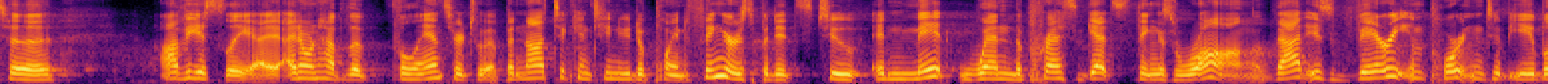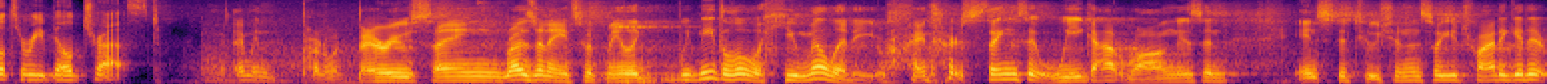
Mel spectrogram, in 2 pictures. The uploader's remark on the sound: comes to you from the Milken Institute's 2022 Global Conference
